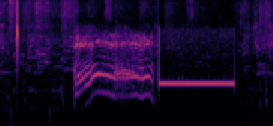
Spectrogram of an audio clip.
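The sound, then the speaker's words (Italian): Electronic telephone tones while a call is being placed. A wavering, warbling tone lasts about a second, then after a brief gap a steady, loud single tone holds for about another second. “io vorrei provare a chiamare il presidente Ferrero. Proviamo, presidente.”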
